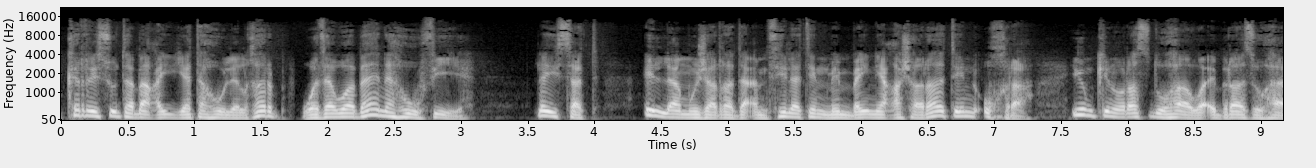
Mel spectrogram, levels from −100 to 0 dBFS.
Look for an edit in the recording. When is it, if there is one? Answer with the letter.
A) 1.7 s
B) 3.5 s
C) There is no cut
A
